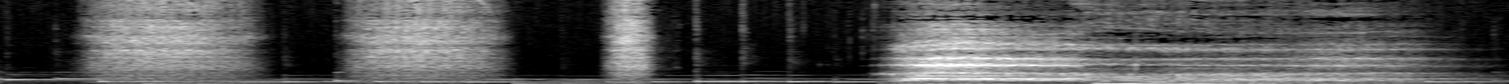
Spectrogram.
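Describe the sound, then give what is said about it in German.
Breathing exercise with an extra push at the end of the exhale, followed by an inhale, over soft tonal music. Two long, airy breaths come first, then a short, sharp puff, then a louder and longer rush of breath. “dann versuch nach deiner Ausatmung noch einmal ein bisschen mehr auszuatmen, wie so ein kleiner Push. Und atme wieder über drei plus den kurzen ein.”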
